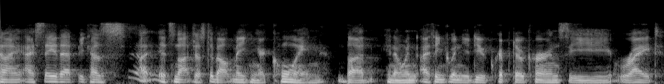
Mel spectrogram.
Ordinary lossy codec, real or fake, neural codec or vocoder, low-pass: Opus, 24 kbps; real; none; 7.2 kHz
